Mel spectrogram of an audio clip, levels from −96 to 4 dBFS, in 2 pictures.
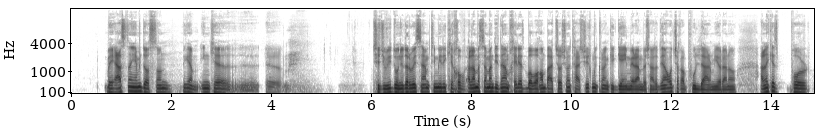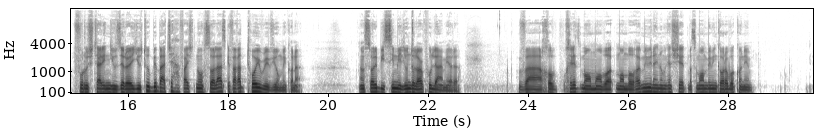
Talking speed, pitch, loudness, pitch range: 175 wpm, 110 Hz, -19 LUFS, 100-120 Hz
